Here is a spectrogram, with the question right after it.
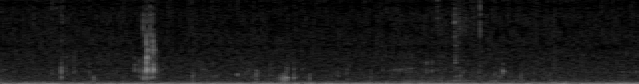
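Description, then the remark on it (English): A quick sip of green tea from a can, taken while sitting in a car: a few soft slurping and mouth clicks spread over a couple of seconds, with a steady low rumble underneath and no one talking. “But anyways, quick sip.”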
